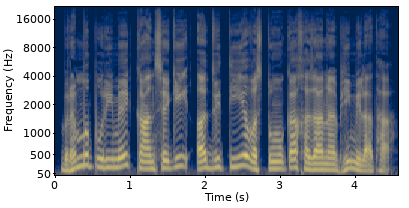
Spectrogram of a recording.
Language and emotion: Hindi, neutral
